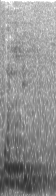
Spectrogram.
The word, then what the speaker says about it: Palli: And interestingly, Bengali also has the same word Palli, exactly in the same form, Palli, and in Bong, we pronounce it in a different way. When we call it Polli, right? In Bongs have always O, right?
